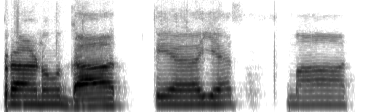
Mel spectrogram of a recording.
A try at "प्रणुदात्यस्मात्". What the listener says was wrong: जी प्रणुदात्यस्मात्, यह 2 बार जैसा आ गया था, वैसे ठीक है, बहुत सही।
